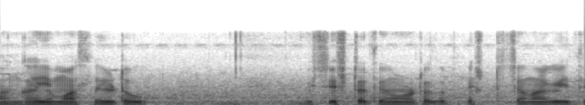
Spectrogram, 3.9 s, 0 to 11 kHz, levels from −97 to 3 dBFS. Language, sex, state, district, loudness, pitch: Kannada, male, Karnataka, Belgaum, -20 LUFS, 120 Hz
